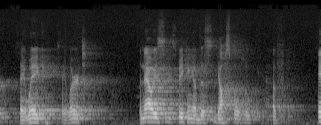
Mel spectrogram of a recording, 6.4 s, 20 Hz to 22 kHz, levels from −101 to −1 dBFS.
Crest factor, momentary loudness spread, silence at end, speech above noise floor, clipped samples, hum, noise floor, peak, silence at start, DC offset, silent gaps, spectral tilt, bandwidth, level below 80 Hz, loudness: 22 dB; 20 LU; 0 s; 34 dB; under 0.1%; none; -66 dBFS; -12 dBFS; 0 s; under 0.1%; none; -6.5 dB/octave; 17.5 kHz; -70 dBFS; -33 LUFS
